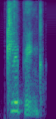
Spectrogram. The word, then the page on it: clipping: Indian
